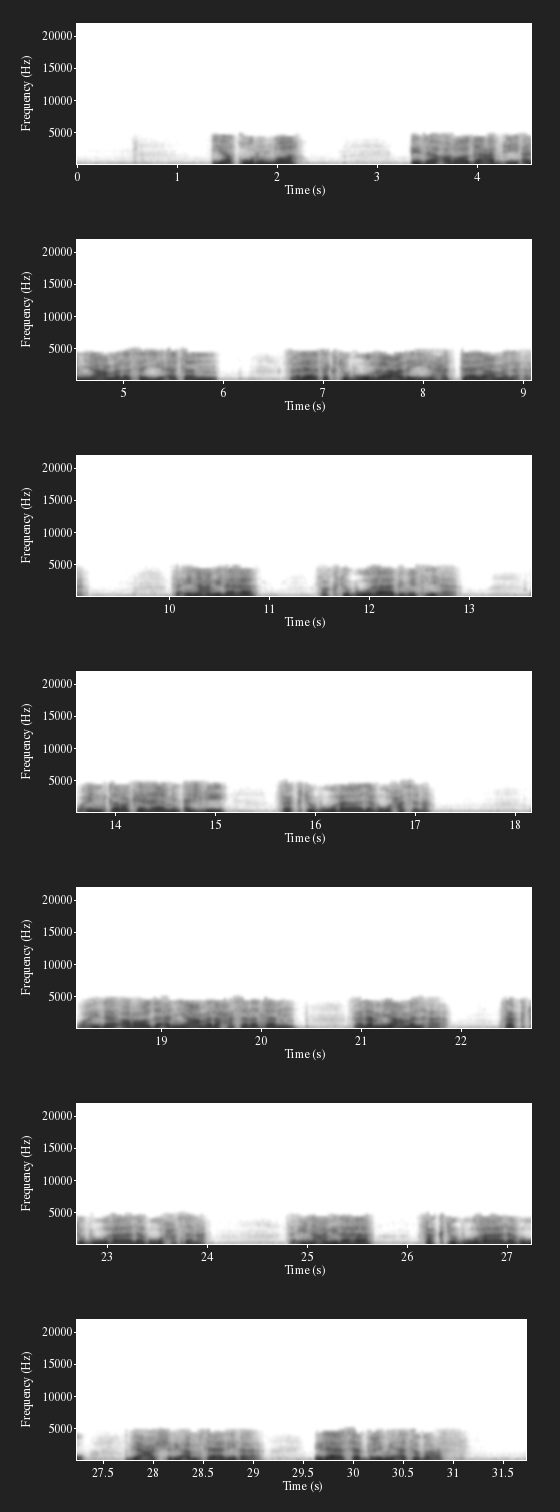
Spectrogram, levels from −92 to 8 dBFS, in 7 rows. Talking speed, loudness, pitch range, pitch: 80 wpm, -19 LUFS, 130-150 Hz, 140 Hz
